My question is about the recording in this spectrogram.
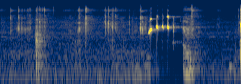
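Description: Small plastic clicks and pops of a pull-and-pop fidget toy being pushed and pulled, with a cluster of louder clicks and brief high squeaks about three-quarters of the way in.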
